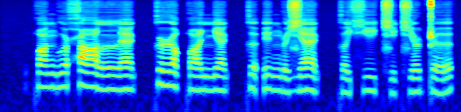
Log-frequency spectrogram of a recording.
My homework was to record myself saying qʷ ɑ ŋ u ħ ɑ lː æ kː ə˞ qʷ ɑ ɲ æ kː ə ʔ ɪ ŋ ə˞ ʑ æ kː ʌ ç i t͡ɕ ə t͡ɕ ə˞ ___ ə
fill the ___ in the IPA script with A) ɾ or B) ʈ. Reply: B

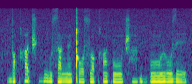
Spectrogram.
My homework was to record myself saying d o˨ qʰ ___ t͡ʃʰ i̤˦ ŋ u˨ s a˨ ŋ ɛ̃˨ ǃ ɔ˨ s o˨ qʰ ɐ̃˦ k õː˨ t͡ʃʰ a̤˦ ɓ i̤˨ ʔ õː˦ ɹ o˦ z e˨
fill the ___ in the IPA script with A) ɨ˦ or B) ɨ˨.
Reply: A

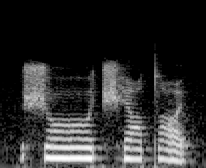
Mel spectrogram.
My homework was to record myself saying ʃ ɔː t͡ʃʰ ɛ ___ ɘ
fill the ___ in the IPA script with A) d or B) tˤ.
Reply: B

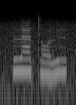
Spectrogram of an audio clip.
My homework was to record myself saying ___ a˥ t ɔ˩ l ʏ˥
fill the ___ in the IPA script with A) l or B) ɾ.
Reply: A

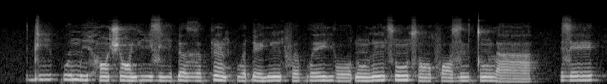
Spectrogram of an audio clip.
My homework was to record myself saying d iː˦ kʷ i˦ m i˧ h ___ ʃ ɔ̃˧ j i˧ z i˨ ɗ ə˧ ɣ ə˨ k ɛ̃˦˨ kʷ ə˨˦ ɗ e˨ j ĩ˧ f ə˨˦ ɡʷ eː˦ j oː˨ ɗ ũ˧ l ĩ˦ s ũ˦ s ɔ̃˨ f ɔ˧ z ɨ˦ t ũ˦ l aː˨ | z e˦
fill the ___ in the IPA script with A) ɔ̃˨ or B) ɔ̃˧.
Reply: B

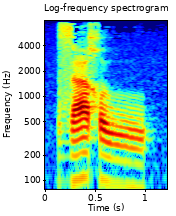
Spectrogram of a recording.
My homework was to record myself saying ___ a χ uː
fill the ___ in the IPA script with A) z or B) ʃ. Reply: A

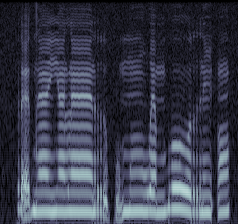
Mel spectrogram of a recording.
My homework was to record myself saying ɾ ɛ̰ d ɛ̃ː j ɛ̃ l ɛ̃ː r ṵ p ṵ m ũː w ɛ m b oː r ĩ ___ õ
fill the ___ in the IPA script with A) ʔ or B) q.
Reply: A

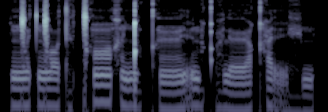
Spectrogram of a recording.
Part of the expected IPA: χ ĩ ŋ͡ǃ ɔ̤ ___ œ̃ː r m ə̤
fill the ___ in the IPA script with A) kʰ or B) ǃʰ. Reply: A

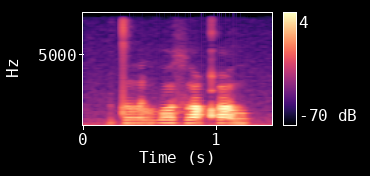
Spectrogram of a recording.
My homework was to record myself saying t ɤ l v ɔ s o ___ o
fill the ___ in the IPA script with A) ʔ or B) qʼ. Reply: B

